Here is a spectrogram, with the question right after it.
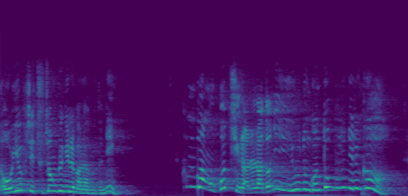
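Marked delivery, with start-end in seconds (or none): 2.7-6.0 baffled friend. Acted.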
